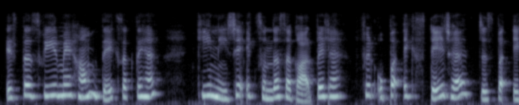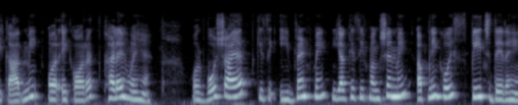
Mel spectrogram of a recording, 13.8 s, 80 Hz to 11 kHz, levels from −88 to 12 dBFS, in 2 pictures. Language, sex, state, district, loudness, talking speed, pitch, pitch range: Hindi, female, Uttar Pradesh, Budaun, -20 LUFS, 190 wpm, 265 Hz, 225-290 Hz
